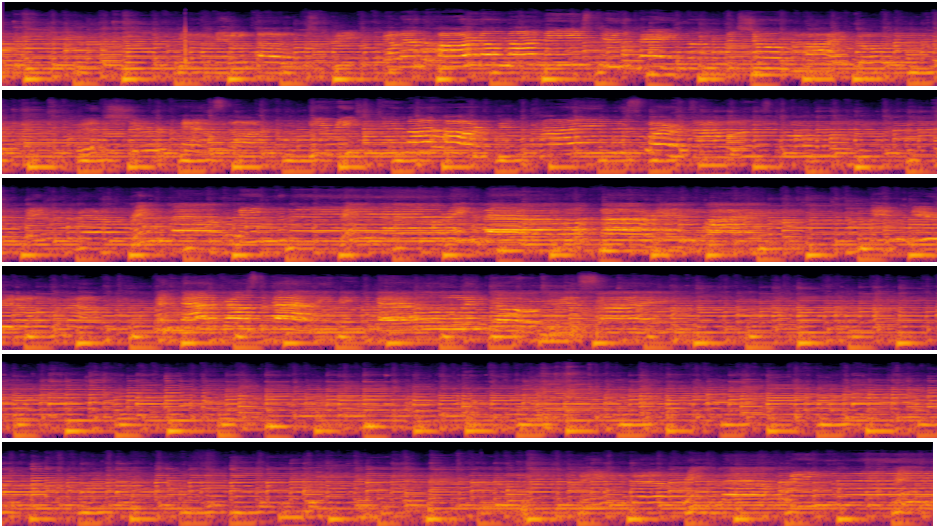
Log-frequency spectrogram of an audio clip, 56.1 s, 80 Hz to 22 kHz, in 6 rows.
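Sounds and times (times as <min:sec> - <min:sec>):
acoustic guitar: 0:00.0 - 0:56.0
banjo picking: 0:00.0 - 0:56.0
upright bass: 0:00.0 - 0:56.0.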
